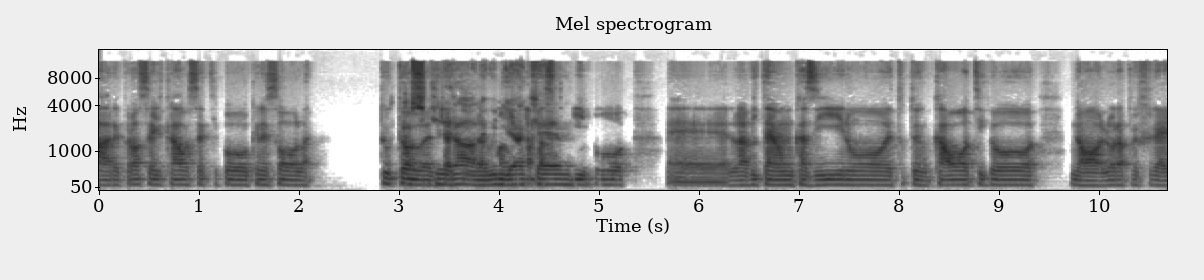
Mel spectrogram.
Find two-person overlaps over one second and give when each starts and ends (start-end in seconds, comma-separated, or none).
3.0-4.8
